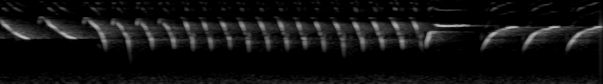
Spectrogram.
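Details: Canary song serving as a prompt for other canaries to respond: a swift series of downslurred notes repeated around eight per second, then a brief high whistle and two rising slurred notes.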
